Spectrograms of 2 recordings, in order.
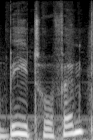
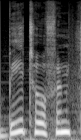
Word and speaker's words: Beethoven: Die Station Radio Beethoven, so spricht man Beethoven auf Spanisch aus, also Radio Beethoven, wurde 1981 von den Musikern Fernando Rosas Pfingsthorn und Adolfo Flores Sailor ins Leben gerufen.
